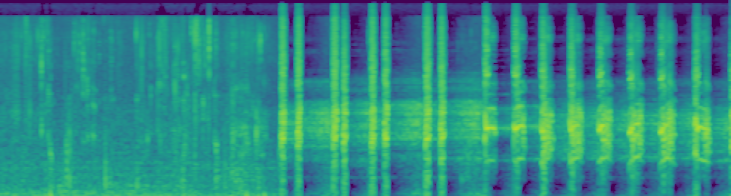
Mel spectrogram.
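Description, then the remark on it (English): A demonstration of a turkey hen's clucking and purring, likely made on a game call: sharp, evenly spaced clucks, then rolling purrs repeating in a steady rhythm, fairly loud after a quiet, rustling start. “he's strutting, he's showing off for the ladies, and then you start clucking and purring.”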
